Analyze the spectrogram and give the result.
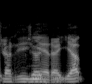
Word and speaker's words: giardiniera: Giardiniera.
